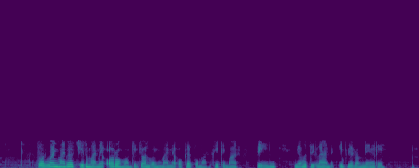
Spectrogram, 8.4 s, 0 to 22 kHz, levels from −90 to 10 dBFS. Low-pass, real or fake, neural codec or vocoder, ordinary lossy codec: 3.6 kHz; fake; codec, 16 kHz in and 24 kHz out, 0.6 kbps, FireRedTTS-2 codec; none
